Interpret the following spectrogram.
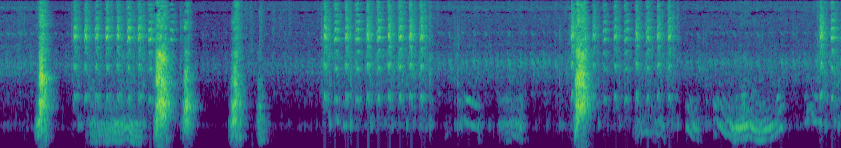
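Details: A pet dog reacts to a stuffed toy dog eating its apple. Loud, sharp single barks sound at irregular intervals, mixed with warbling whines and rapid pulsed, squeaky sound trains.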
